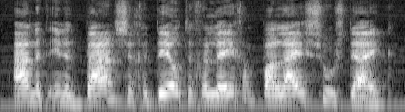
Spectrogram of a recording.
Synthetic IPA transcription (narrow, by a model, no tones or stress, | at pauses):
ʔaːnɦətɪnəd̚baːnsəχədɪːlˠtəχəlejχənpalɛjsusdɛjk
